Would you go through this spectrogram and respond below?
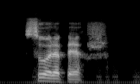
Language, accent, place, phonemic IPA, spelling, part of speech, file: French, France, Lyon, /so a la pɛʁʃ/, saut à la perche, noun, LL-Q150 (fra)-saut à la perche.wav
- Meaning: pole vault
